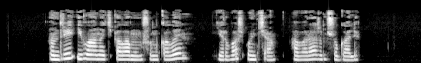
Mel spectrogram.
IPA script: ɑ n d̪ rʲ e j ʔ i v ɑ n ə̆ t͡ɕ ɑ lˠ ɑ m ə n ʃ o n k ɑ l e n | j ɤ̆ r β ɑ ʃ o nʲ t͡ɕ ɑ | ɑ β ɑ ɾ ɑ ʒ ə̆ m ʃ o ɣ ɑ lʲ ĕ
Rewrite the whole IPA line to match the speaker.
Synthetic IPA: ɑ n d̪ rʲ e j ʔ i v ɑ n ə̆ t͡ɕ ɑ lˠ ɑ m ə m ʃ o n k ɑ l e n | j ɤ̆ r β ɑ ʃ o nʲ t͡ɕ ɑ | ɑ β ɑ ɾ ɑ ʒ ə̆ m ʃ o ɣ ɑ lʲ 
